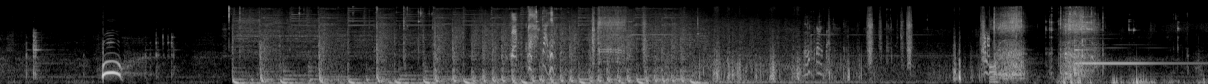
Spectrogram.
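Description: A cordless Milwaukee power tool spins out a driveshaft flange bolt that was broken loose by hand first. It starts about two seconds in with a loud, fast rattling run of about five seconds, then lighter rattling and clinking of tool and bolt.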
